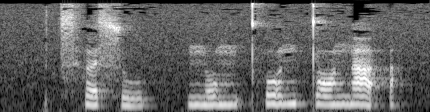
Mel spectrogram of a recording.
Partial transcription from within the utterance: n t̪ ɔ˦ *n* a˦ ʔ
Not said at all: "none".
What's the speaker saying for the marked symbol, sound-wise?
n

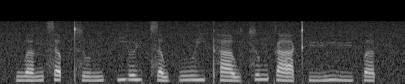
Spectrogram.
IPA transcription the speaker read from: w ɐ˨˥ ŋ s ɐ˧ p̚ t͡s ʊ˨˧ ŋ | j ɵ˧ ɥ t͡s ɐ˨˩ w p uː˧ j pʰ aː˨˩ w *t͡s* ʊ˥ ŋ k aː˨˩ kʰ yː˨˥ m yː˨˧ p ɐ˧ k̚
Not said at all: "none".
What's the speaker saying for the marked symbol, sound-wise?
t͡s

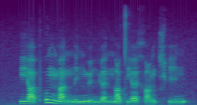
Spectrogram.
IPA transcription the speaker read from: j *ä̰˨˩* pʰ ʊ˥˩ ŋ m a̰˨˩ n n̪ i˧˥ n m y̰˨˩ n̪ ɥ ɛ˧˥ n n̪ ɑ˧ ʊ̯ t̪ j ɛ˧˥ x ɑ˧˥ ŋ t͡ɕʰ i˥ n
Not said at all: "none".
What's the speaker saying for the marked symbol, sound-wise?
ä̰˨˩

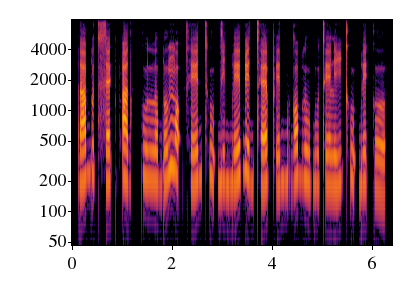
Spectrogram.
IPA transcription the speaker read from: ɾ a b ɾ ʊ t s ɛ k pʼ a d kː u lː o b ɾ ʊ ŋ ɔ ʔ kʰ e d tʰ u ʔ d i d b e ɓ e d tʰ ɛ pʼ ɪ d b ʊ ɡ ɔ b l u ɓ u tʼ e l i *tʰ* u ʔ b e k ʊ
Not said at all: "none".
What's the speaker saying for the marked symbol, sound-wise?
kʰ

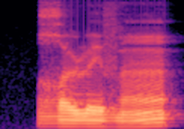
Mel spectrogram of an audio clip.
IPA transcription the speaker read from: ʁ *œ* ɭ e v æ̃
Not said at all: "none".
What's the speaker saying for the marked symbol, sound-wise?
œ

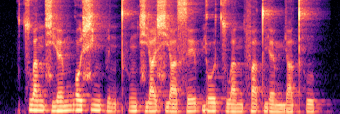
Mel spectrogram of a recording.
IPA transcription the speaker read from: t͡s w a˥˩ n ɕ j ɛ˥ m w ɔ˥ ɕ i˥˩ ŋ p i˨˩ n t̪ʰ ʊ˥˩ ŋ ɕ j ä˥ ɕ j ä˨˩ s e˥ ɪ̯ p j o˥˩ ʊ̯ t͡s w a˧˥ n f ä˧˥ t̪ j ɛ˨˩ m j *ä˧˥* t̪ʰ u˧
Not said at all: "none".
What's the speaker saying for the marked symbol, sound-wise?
ä˧˥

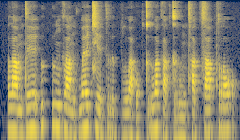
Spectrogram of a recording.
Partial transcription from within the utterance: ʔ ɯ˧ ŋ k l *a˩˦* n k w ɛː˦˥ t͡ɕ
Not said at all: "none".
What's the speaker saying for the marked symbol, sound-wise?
a˨˩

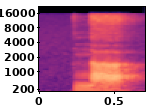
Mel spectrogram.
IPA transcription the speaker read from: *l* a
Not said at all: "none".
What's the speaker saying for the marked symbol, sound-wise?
n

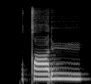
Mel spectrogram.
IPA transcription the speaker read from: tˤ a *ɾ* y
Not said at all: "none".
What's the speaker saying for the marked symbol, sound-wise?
ɾ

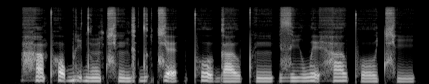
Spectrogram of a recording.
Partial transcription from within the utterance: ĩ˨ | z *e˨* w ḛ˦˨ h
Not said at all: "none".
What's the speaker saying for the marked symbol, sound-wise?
i˨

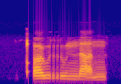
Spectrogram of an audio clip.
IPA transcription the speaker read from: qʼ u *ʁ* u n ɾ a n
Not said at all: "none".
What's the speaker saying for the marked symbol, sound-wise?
r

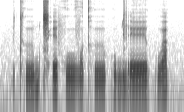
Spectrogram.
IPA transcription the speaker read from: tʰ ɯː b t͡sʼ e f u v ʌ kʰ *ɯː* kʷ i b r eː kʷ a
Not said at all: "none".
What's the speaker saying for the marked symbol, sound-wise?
ɯː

